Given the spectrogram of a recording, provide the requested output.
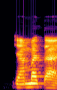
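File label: "jambatan", Malay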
